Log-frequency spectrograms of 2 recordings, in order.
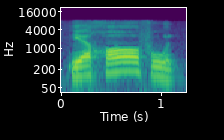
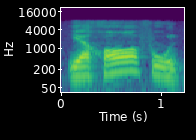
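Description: The two takes are said the same way.

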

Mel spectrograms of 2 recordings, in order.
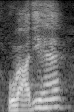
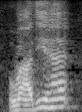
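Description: Both takes have the same delivery.

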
